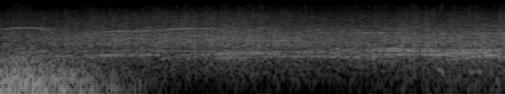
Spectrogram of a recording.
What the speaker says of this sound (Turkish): Alkışlar, bütün alkışlar.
